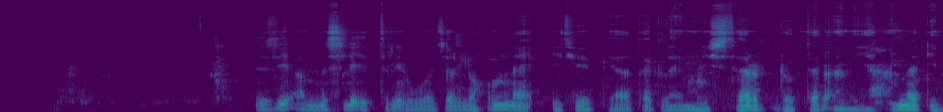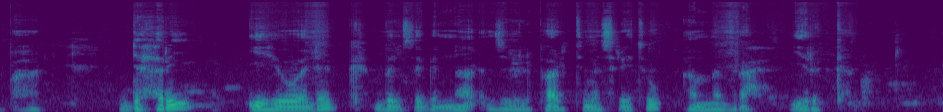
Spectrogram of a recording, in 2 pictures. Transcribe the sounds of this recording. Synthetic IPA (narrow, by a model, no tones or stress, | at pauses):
ʔɨziʔaβmɨsliɨt̪ʰːɨɾiʔwo̞zɐlːɐxumnajit̪ʰio̞pʼja̰t̪ʼɐkʼlajminist̪ʰɐɾd̪o̞k̚t̪ʰɐɾaβijːaħmɐd̪jɪbːahal | d̪ɨħɾijɪɦiwɔd̪ɐɡbɨlt͡sʼɨɡɨnːazɨβɨlpʰaɾt̪ʰimɐsɾit̪ʰuʔaβmɐmɾaħjɪɾɨkʰːɐβ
